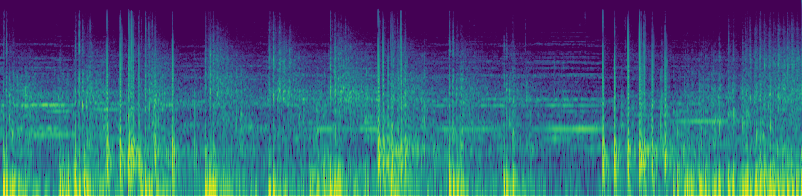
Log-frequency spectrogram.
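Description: Fireworks finale: a dense barrage of aerial shell bursts, many sharp reports close together over a continuous low rumble, with a thick cluster of reports about six seconds in. Music plays underneath the bursts.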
